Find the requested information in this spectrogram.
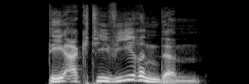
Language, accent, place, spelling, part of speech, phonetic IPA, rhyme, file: German, Germany, Berlin, deaktivierendem, adjective, [deʔaktiˈviːʁəndəm], -iːʁəndəm, De-deaktivierendem.ogg
- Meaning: strong dative masculine/neuter singular of deaktivierend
